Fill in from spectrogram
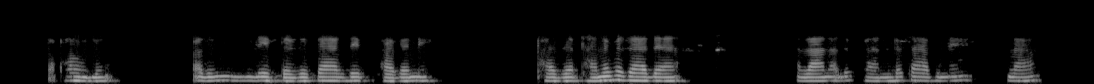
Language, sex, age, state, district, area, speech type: Manipuri, female, 45-60, Manipur, Churachandpur, rural, conversation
